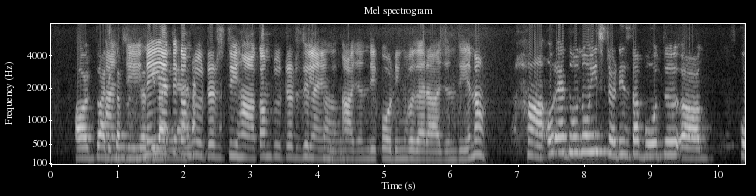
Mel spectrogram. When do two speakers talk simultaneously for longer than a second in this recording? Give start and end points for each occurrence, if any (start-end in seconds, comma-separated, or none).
0.8-2.2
